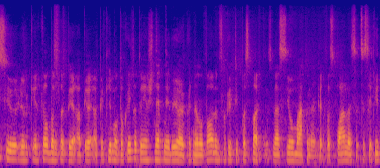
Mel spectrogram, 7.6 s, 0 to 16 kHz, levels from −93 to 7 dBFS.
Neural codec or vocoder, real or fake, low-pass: codec, 32 kHz, 1.9 kbps, SNAC; fake; 14.4 kHz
